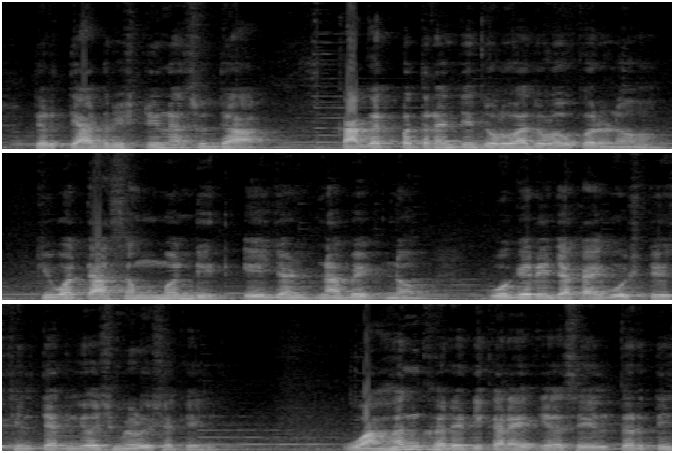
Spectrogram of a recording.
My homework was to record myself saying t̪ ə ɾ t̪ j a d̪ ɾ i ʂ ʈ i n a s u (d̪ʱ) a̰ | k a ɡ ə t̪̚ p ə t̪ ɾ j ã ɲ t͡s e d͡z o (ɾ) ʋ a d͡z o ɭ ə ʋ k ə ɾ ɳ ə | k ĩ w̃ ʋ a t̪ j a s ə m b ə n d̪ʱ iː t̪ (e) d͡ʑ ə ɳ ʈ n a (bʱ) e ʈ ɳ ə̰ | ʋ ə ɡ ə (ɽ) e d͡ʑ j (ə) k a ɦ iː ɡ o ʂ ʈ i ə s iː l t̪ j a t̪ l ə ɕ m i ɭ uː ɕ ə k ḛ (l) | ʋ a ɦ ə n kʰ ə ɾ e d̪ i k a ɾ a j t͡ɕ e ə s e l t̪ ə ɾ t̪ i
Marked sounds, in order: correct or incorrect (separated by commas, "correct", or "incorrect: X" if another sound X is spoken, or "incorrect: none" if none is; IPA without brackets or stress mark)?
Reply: incorrect: d̪ʱː, incorrect: ɭ, correct, correct, incorrect: ɾ, incorrect: a, correct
